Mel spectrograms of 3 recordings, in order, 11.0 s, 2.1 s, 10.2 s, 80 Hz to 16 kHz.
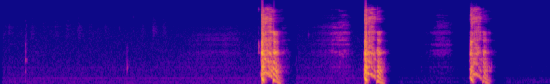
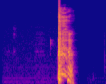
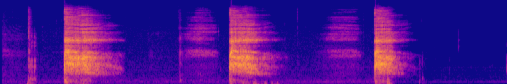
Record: {"three_cough_length": "11.0 s", "three_cough_amplitude": 32768, "three_cough_signal_mean_std_ratio": 0.2, "cough_length": "2.1 s", "cough_amplitude": 32768, "cough_signal_mean_std_ratio": 0.25, "exhalation_length": "10.2 s", "exhalation_amplitude": 32768, "exhalation_signal_mean_std_ratio": 0.34, "survey_phase": "beta (2021-08-13 to 2022-03-07)", "age": "45-64", "gender": "Male", "wearing_mask": "No", "symptom_none": true, "smoker_status": "Ex-smoker", "respiratory_condition_asthma": false, "respiratory_condition_other": false, "recruitment_source": "REACT", "submission_delay": "0 days", "covid_test_result": "Negative", "covid_test_method": "RT-qPCR", "influenza_a_test_result": "Negative", "influenza_b_test_result": "Negative"}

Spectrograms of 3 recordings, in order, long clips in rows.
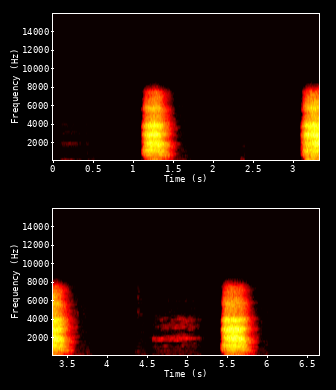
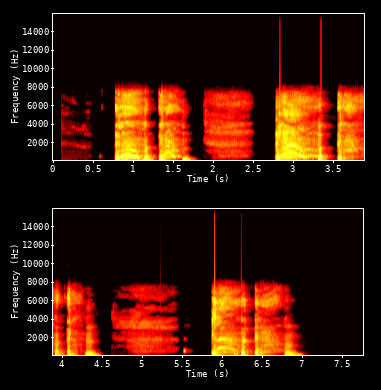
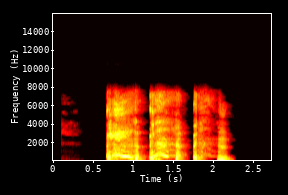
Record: {"exhalation_length": "6.7 s", "exhalation_amplitude": 32275, "exhalation_signal_mean_std_ratio": 0.29, "three_cough_length": "7.8 s", "three_cough_amplitude": 32200, "three_cough_signal_mean_std_ratio": 0.45, "cough_length": "2.7 s", "cough_amplitude": 29123, "cough_signal_mean_std_ratio": 0.52, "survey_phase": "alpha (2021-03-01 to 2021-08-12)", "age": "18-44", "gender": "Female", "wearing_mask": "No", "symptom_none": true, "smoker_status": "Ex-smoker", "respiratory_condition_asthma": false, "respiratory_condition_other": false, "recruitment_source": "REACT", "submission_delay": "1 day", "covid_test_result": "Negative", "covid_test_method": "RT-qPCR"}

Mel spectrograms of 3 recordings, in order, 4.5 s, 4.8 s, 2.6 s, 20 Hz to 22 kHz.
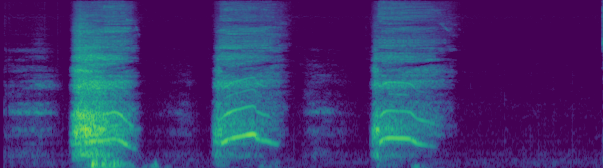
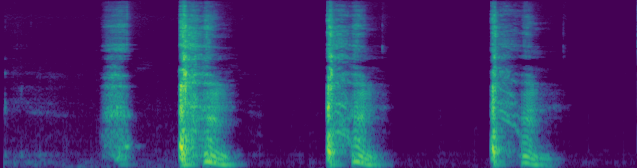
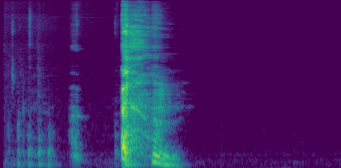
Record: {"exhalation_length": "4.5 s", "exhalation_amplitude": 13725, "exhalation_signal_mean_std_ratio": 0.41, "three_cough_length": "4.8 s", "three_cough_amplitude": 32767, "three_cough_signal_mean_std_ratio": 0.26, "cough_length": "2.6 s", "cough_amplitude": 32766, "cough_signal_mean_std_ratio": 0.2, "survey_phase": "beta (2021-08-13 to 2022-03-07)", "age": "18-44", "gender": "Male", "wearing_mask": "No", "symptom_none": true, "smoker_status": "Never smoked", "respiratory_condition_asthma": false, "respiratory_condition_other": false, "recruitment_source": "REACT", "submission_delay": "2 days", "covid_test_result": "Negative", "covid_test_method": "RT-qPCR", "influenza_a_test_result": "Negative", "influenza_b_test_result": "Negative"}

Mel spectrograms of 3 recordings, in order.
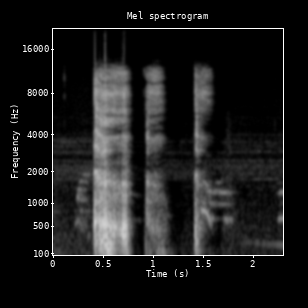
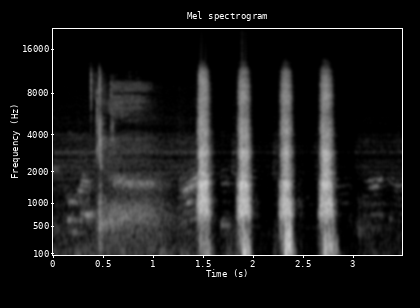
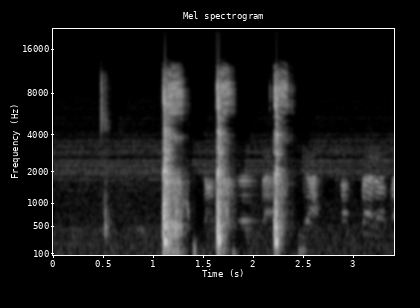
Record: {"cough_length": "2.3 s", "cough_amplitude": 32768, "cough_signal_mean_std_ratio": 0.32, "exhalation_length": "3.5 s", "exhalation_amplitude": 28345, "exhalation_signal_mean_std_ratio": 0.3, "three_cough_length": "3.4 s", "three_cough_amplitude": 30684, "three_cough_signal_mean_std_ratio": 0.26, "survey_phase": "alpha (2021-03-01 to 2021-08-12)", "age": "18-44", "gender": "Female", "wearing_mask": "No", "symptom_none": true, "smoker_status": "Never smoked", "respiratory_condition_asthma": false, "respiratory_condition_other": false, "recruitment_source": "Test and Trace", "submission_delay": "1 day", "covid_test_result": "Positive", "covid_test_method": "LFT"}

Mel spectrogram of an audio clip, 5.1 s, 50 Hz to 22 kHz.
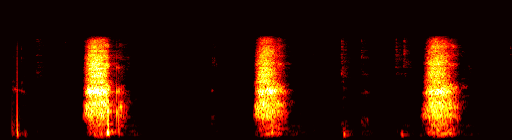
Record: {"exhalation_length": "5.1 s", "exhalation_amplitude": 27797, "exhalation_signal_mean_std_ratio": 0.31, "survey_phase": "beta (2021-08-13 to 2022-03-07)", "age": "18-44", "gender": "Female", "wearing_mask": "No", "symptom_cough_any": true, "symptom_runny_or_blocked_nose": true, "smoker_status": "Never smoked", "respiratory_condition_asthma": false, "respiratory_condition_other": false, "recruitment_source": "REACT", "submission_delay": "1 day", "covid_test_result": "Negative", "covid_test_method": "RT-qPCR", "influenza_a_test_result": "Negative", "influenza_b_test_result": "Negative"}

